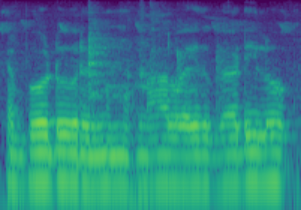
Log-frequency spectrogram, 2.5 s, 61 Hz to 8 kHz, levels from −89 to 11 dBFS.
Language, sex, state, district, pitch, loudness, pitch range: Telugu, male, Andhra Pradesh, Sri Satya Sai, 110 Hz, -17 LUFS, 110-115 Hz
